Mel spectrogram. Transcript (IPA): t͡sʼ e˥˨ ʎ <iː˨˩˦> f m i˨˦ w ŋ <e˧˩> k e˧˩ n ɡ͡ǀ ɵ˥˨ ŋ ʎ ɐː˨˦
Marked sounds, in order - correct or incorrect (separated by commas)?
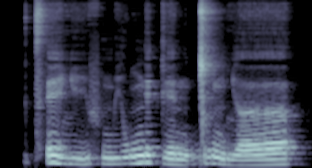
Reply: correct, incorrect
